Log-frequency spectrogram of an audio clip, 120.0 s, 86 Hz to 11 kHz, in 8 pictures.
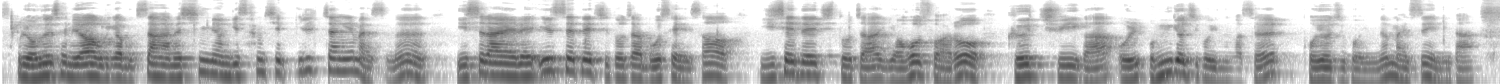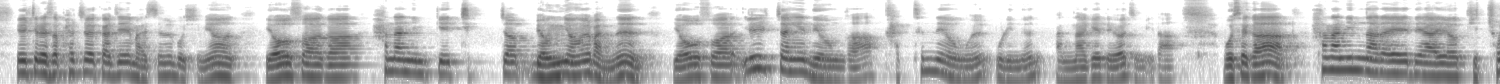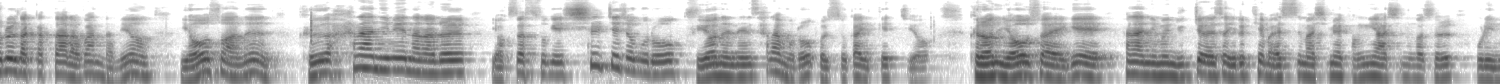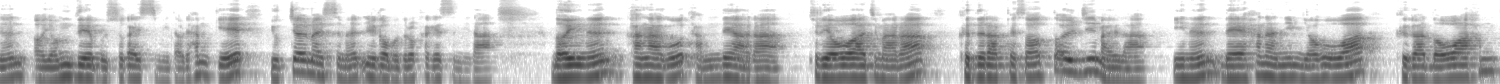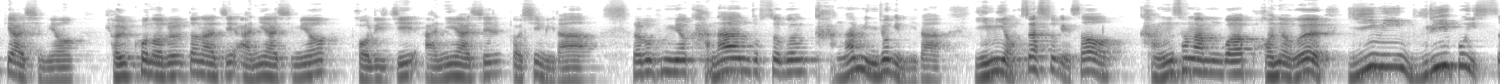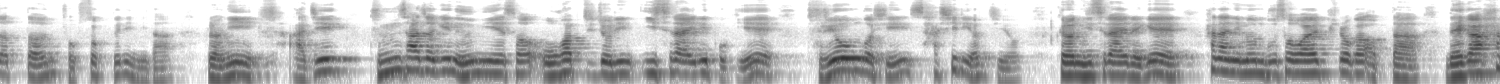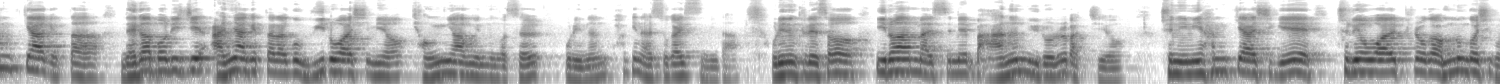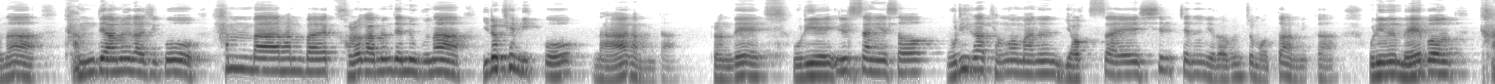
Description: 새벽설교-신명기 31장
